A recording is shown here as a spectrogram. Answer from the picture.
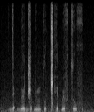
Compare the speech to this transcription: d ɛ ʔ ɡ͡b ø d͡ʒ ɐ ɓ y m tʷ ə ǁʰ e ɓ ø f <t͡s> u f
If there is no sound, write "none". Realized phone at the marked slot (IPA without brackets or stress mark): t͡s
